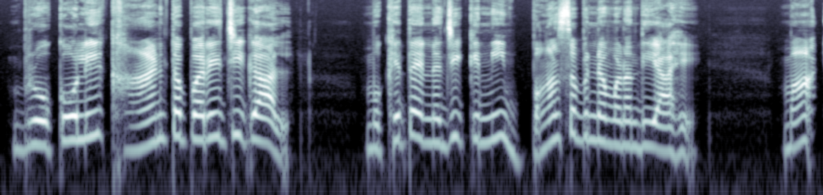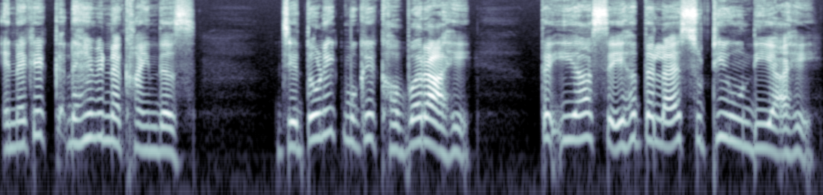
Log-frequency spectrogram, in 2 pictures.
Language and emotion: Sindhi, disgusted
